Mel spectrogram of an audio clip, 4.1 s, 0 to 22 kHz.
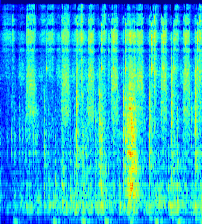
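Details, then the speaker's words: Renée stationary engine from the 1920s, not run for years, restarted after fitting a filter: uneven firing pops gathering into quicker, louder beats as it catches and speeds up; it starts and runs, earlier trouble attributed to lack of compression. "Voilà, mon gars. Ça, c'est cool! Ça va s'emballer. Ah oui, c'est bon. Il avait juste pas de compression."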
